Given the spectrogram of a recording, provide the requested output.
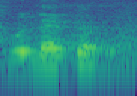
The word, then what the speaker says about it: Winnetka: from from I don't even know how to pronounce it so when that get right is winnetka it's a long journey from Winnetka buddy and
